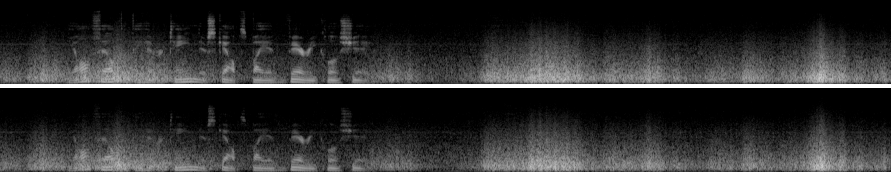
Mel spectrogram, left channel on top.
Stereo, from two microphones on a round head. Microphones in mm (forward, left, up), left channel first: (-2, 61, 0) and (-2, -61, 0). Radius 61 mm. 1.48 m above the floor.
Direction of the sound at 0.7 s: 60° left (ahead or behind).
